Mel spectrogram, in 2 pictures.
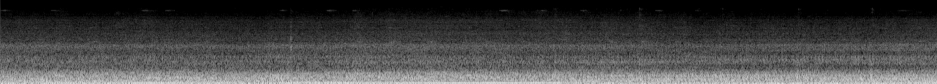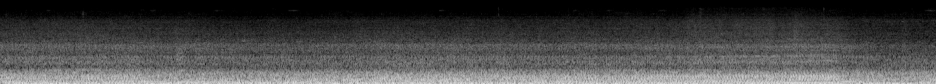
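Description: A large engine rumbles steadily close by.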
